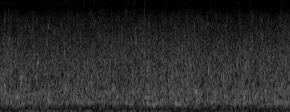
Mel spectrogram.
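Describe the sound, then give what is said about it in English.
A small river, the Whitewater River within Mourne Park, flows steadily at night, a continuous rushing, bubbling wash of water at an even level throughout, with no voices or other sounds. “we're on the banks of the Whitewater River within Mourne Park.”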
